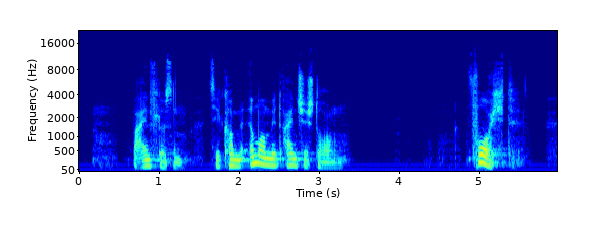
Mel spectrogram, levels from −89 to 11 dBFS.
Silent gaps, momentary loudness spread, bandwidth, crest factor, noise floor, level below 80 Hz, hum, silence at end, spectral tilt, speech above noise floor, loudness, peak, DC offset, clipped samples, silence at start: none; 20 LU; 13 kHz; 24 dB; -76 dBFS; -78 dBFS; none; 0.5 s; -6 dB/octave; 41 dB; -36 LUFS; -14 dBFS; under 0.1%; under 0.1%; 0.7 s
